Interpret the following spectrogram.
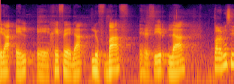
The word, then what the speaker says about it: Luftwaffe: La E final se pronuncia. O sea, dice Luftwaffe.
